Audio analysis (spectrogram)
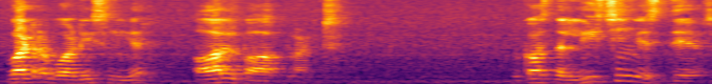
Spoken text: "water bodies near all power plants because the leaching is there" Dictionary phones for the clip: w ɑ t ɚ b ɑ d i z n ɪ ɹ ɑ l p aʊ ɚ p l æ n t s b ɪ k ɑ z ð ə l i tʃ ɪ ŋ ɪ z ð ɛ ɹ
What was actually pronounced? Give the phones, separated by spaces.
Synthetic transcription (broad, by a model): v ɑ t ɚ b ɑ d i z n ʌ ɹ ɑ l b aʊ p l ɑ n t b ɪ k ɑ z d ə l i tʃ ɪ ŋ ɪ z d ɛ ɹ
